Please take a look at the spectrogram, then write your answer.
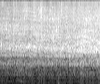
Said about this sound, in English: Essentially, what we're doing is we're just going to seal that meat.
